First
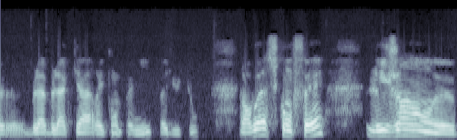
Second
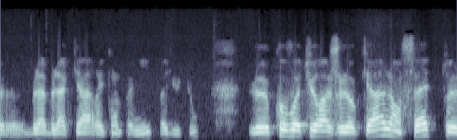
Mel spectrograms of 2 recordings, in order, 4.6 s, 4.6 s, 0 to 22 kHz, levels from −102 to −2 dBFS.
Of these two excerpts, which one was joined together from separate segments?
first; 1 cut; at 2.4 s

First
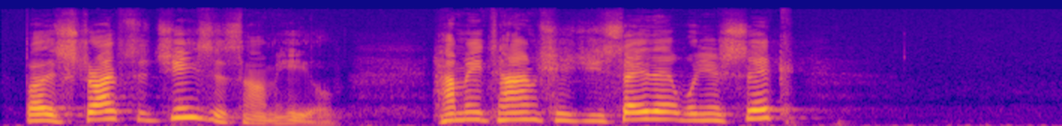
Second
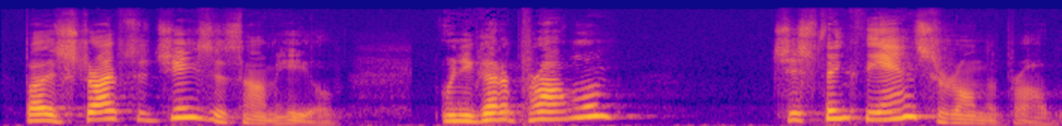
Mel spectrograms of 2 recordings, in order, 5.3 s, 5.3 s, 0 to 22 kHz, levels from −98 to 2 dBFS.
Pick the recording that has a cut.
second; 1 cut; at 2.0 s

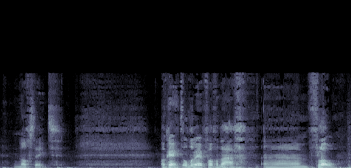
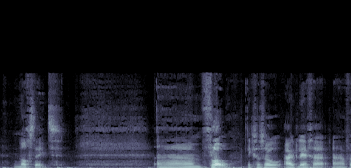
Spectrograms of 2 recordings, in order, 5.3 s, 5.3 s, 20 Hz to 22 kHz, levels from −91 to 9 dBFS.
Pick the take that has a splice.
second; 2 cuts; at 2.3 s, 3.6 s

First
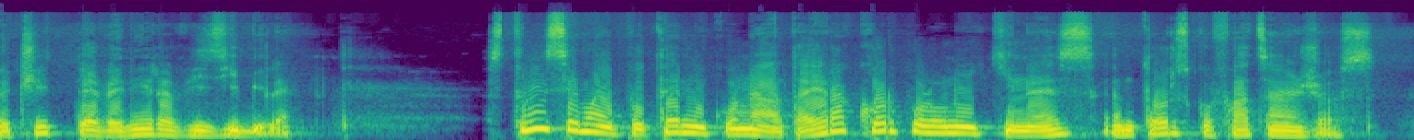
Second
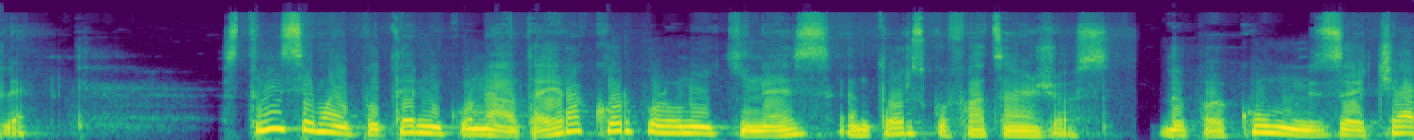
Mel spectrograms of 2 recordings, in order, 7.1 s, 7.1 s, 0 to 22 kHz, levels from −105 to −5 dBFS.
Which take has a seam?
second; 1 cut; at 5.7 s

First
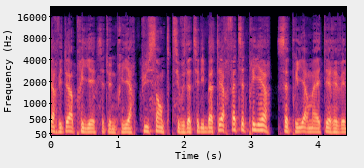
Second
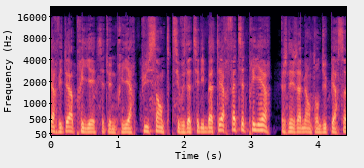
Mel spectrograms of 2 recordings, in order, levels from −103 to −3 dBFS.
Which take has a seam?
second; 1 cut; at 3.3 s

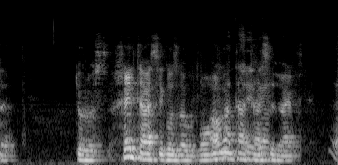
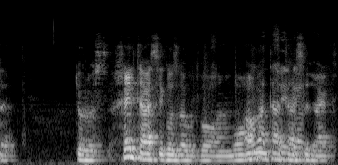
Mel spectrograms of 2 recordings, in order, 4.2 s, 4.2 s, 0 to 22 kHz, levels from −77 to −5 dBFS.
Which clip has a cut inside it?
first; 1 cut; at 2.5 s

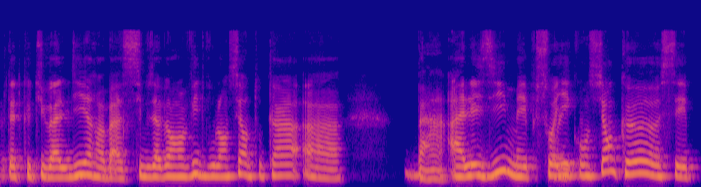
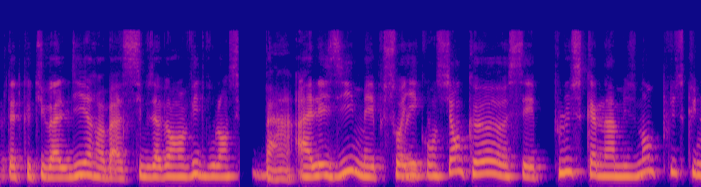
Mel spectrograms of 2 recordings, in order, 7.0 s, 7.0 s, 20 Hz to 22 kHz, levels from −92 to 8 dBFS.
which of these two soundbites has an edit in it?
second; 1 cut; at 2.4 s

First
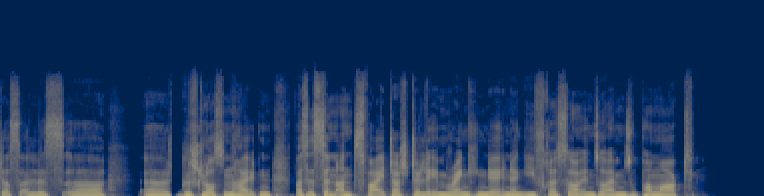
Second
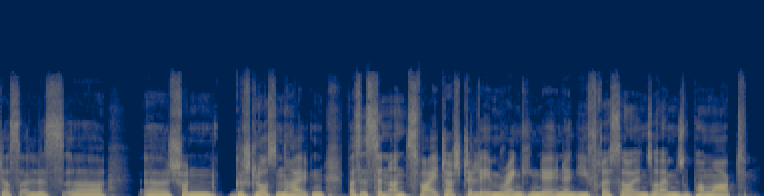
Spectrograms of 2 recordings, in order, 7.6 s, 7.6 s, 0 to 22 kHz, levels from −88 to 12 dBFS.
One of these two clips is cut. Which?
first; 1 cut; at 1.7 s

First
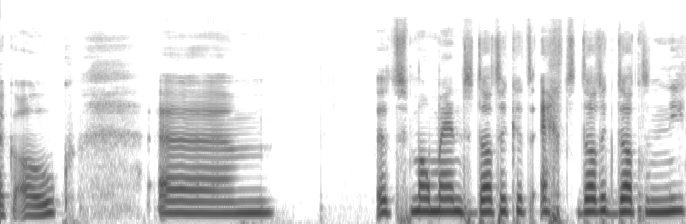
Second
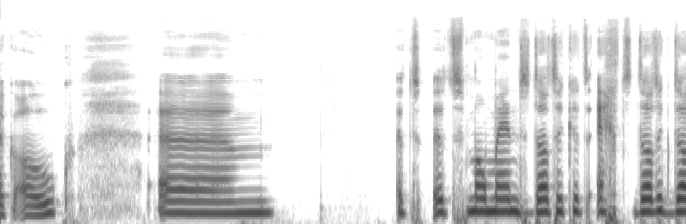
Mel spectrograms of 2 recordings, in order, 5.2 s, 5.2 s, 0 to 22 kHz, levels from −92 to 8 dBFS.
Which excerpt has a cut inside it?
first; 1 cut; at 2.8 s

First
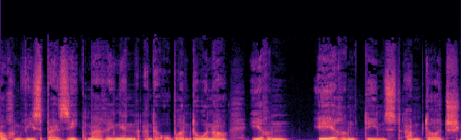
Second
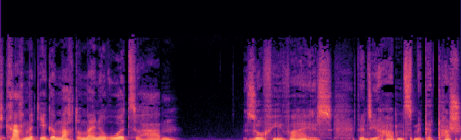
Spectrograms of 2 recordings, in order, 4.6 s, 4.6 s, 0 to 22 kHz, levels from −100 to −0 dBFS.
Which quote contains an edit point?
second; 1 cut; at 3.6 s

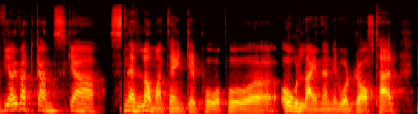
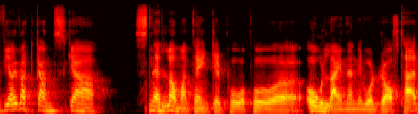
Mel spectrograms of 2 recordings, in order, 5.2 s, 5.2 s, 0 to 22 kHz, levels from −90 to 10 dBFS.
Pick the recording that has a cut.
first; 1 cut; at 1.3 s

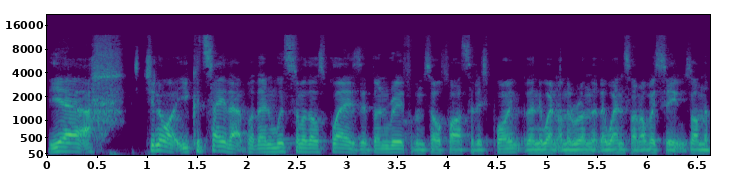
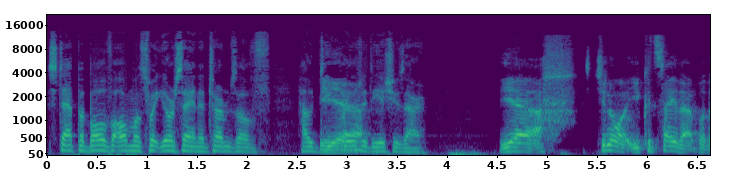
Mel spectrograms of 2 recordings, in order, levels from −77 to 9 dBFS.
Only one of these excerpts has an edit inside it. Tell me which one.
first; 2 cuts; at 3.6 s, 4.8 s

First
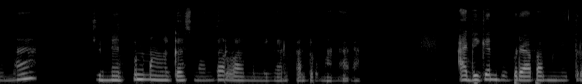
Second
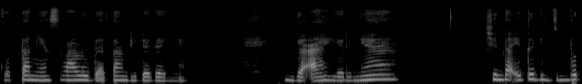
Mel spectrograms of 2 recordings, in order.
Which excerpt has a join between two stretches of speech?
first; 1 cut; at 4.5 s

